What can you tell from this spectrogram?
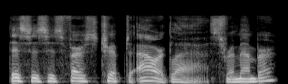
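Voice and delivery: lightly voiced woman detective. Detective explains to lumberjack.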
